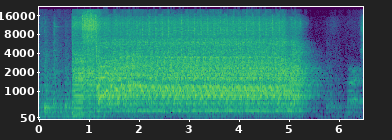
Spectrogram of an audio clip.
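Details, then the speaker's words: Ford F-550 6.0L diesel dump truck, previously no-crank from a dead battery with voltage drop to the frame: the starter turns it over briskly and evenly for about four seconds with a strong steady whir, intake heater/glow plugs not cycled; normal cranking. "it cranks now uh I didn't let the intake heater cycle or glow plugs whatever this thing has"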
